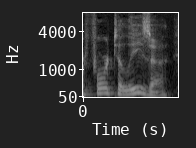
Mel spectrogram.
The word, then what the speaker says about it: Fortaleza: Fortaleza, is how you pronounce the name, of the city down in Brazil.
